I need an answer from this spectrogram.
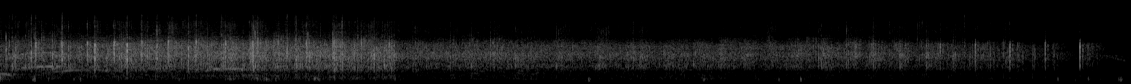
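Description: A church audience applauds to welcome the associate pastor. Dense, strong clapping at first settles to a slightly softer, steady level, then thins and fades out.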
